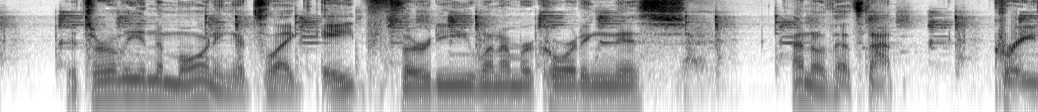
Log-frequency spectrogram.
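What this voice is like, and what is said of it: Usual voice. Nothing is said of it.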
